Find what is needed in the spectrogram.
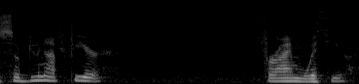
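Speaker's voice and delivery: soft, deliberate verse with long pauses; unhurried, hushed scripture recitation; slowed down. Retold or imitated. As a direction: let each phrase sink in quietly. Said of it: "I had to slow down".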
